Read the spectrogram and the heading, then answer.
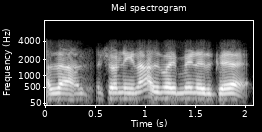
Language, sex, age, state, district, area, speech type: Tamil, male, 60+, Tamil Nadu, Kallakurichi, urban, conversation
